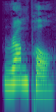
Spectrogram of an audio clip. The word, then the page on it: rumple: American English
